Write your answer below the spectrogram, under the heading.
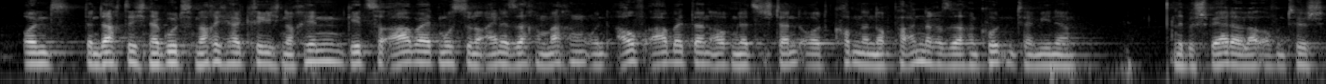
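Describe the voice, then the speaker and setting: A man rattles along at a very fast pace at medium pitch. His intonation is monotone and flat, over noticeable background noise. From Berlin, Germany. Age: 30s. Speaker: guest preacher. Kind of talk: sermon.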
